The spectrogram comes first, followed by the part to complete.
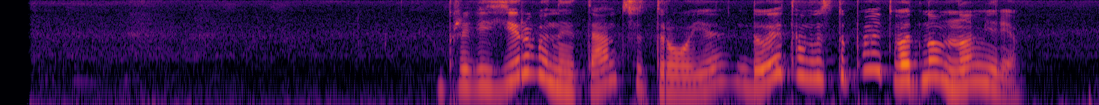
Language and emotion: Russian, positive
